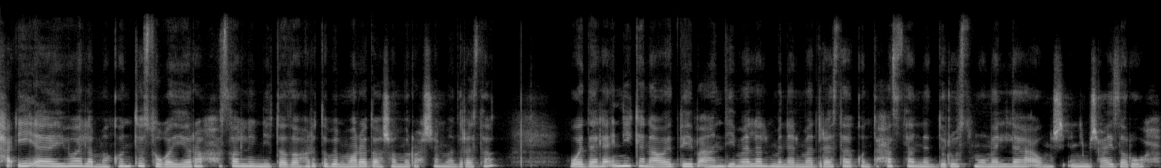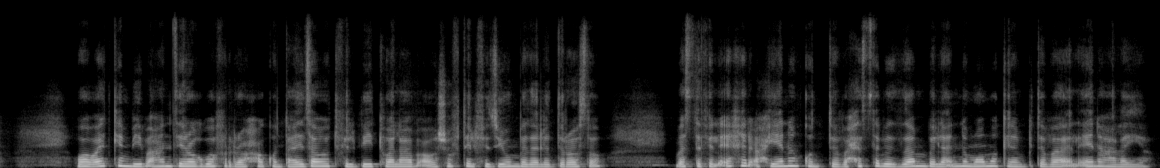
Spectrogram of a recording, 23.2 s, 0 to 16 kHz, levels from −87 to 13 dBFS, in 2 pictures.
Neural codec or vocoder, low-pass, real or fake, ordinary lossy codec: autoencoder, 48 kHz, 128 numbers a frame, DAC-VAE, trained on Japanese speech; 14.4 kHz; fake; AAC, 96 kbps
